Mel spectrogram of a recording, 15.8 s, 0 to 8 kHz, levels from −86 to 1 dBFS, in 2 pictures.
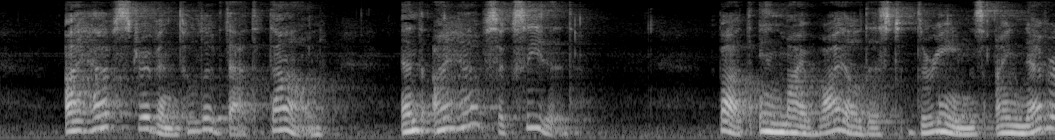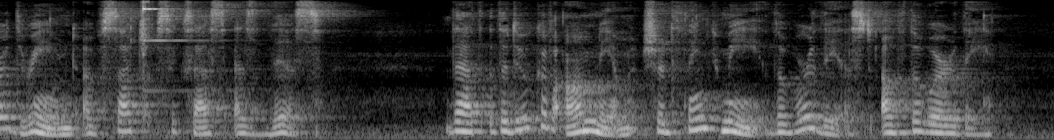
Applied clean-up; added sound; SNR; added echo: none; Bell; 2 dB; reverberation time 0.9 s.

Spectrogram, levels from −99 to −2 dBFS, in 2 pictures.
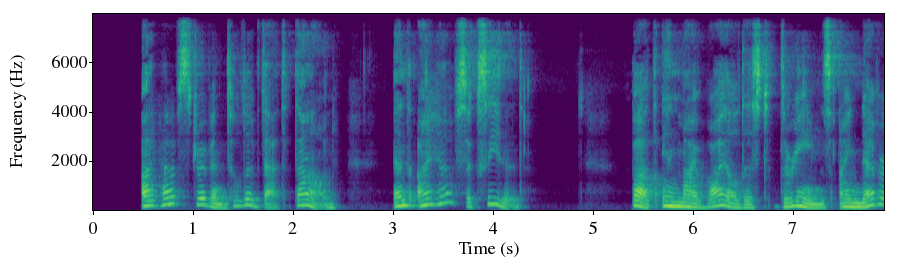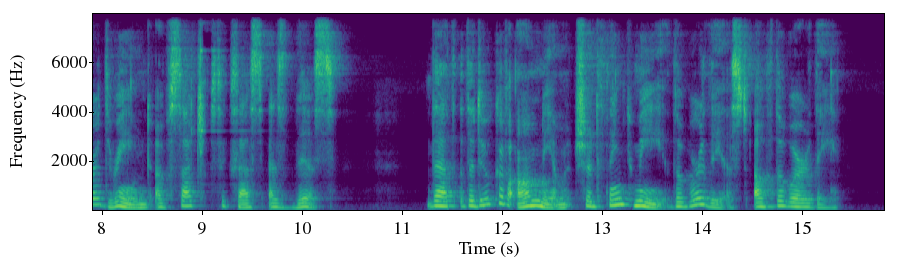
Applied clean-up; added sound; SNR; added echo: neural mask model DeepFilterNet 3.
